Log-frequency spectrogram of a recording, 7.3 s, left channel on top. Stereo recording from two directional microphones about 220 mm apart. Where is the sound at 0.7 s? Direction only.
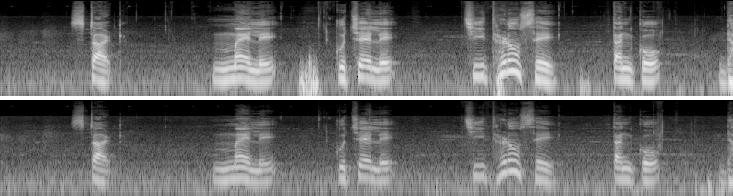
40° left (ahead or behind).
